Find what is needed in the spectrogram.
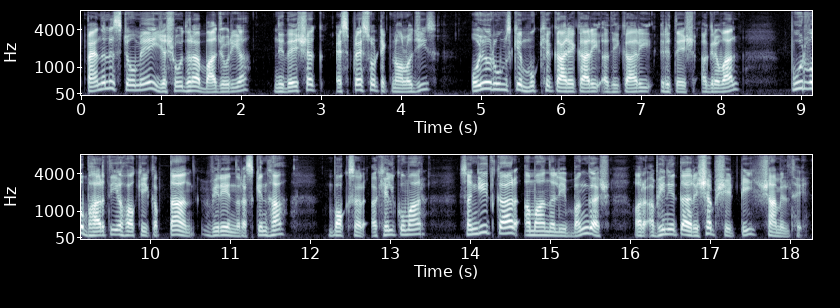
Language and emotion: Hindi, neutral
